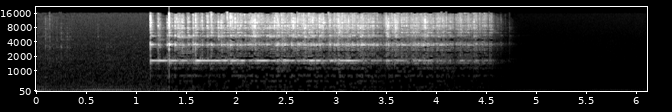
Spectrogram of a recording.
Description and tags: Coffee bean pour onto pan 1 (1)
Beans falling from 30cm height into metal containers
kitchen, bean, coffee, rain, patter, pan, falling, pea, shop, machine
